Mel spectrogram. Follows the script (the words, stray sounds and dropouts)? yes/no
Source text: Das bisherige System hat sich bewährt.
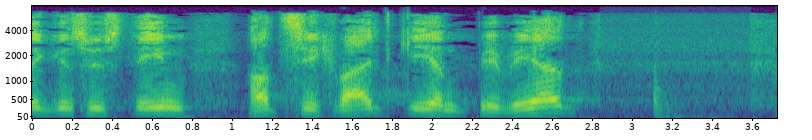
no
